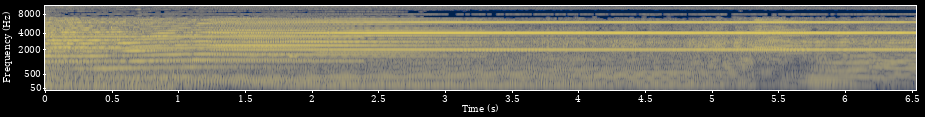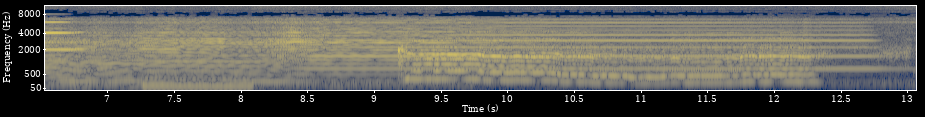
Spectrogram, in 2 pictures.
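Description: Song music: long held chords ring and slowly fade with no beat. About nine seconds in, a wavering melody line with vibrato comes in over them.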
